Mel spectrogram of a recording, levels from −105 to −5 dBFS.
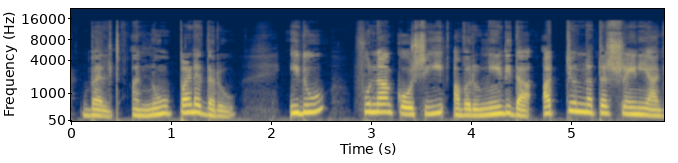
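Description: From the start, the whole speech clip carries the sound of HE-AAC compression, likely caused by a low-bitrate encode; the damage is plainly audible and fits roughly 24 kbps. The upper spectrum is rebuilt rather than coded, copied up from lower bands, so s sounds come out gritty and lispy and the treble's harmonics fail to line up with those below. On a spectrogram the treble shows blocky, repeated patches, with nothing above 15 kHz.

At about 4.70 to 4.72 s, just after "ಇದು ಫುನಾಕೋಶಿ ಅವರು ನೀಡಿದ", there is pre-echo. A sharp onset landed late in a coding block, and the noise allotted for that loud moment was spread across the whole block, filling the quiet space before the attack. A short hiss runs ahead of the onset for about 21 ms, and the attack sounds softened. On a waveform a thin noise smear precedes the transient, and a spectrogram shows a broadband haze just before it.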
